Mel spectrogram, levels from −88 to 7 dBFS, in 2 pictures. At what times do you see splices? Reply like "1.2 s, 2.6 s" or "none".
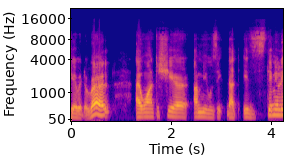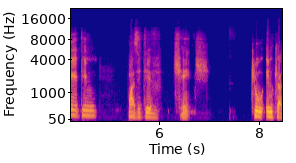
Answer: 7.3 s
